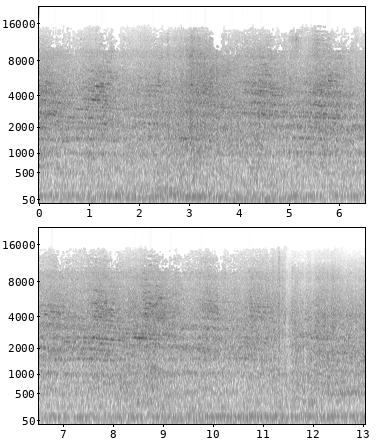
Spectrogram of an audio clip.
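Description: Train wheels clatter rhythmically over the rail joints.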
